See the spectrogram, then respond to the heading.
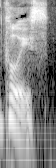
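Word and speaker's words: Kelis: Bill Murray is supposedly dating, how do you say her name? – It's Khalees.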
